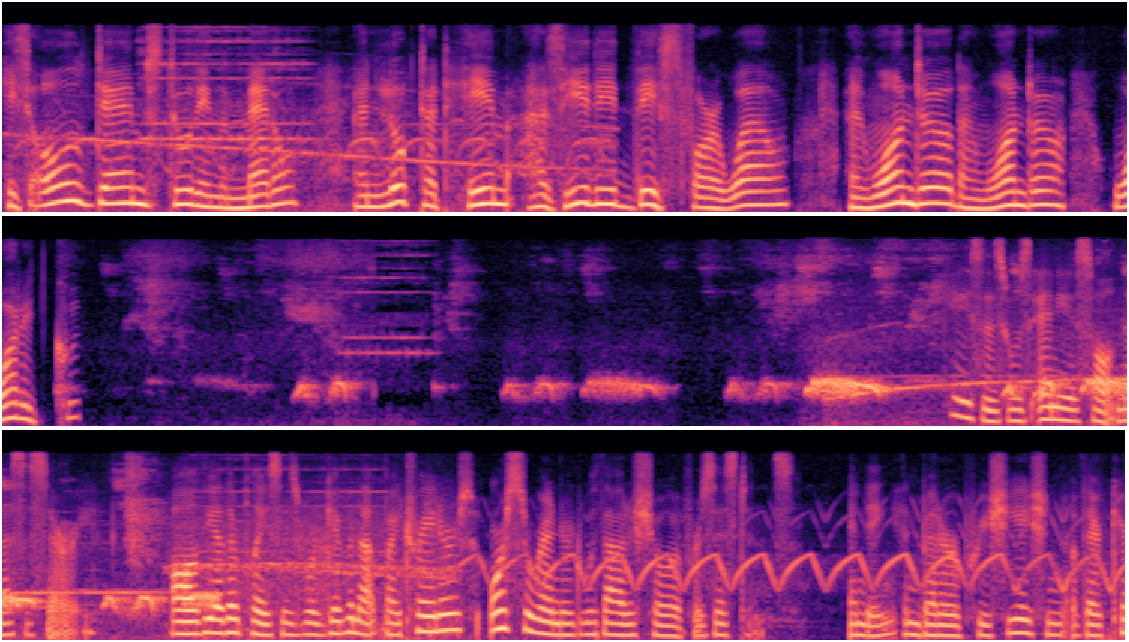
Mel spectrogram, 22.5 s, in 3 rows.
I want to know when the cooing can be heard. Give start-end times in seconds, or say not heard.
7.8-16.4.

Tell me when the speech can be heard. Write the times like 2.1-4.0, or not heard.
0.0-8.0, 13.8-22.4.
